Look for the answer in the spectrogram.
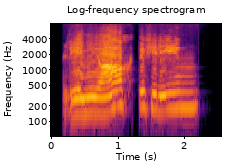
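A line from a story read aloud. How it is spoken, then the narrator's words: Loud. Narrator (Russian): сказал громко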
